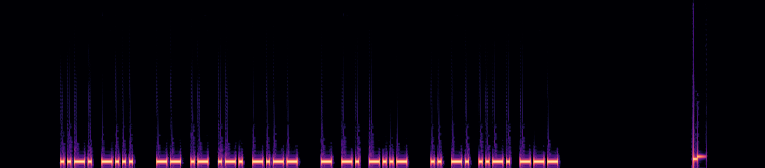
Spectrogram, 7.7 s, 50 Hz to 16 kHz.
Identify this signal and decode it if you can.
Morse code, heard as a keyed tone, about 36 wpm, 700 Hz. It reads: FB MARY TNX INFO
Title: Practice QSO - Exchange 3 - More Info - 35wpm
